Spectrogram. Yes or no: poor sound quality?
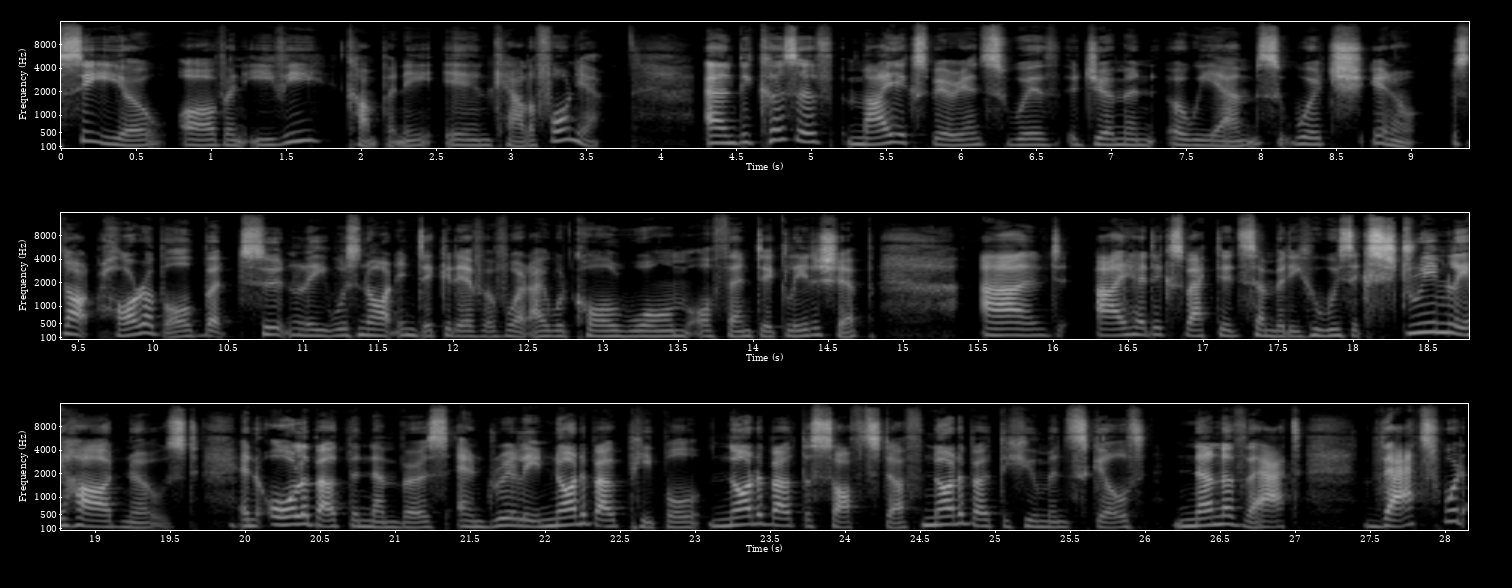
no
